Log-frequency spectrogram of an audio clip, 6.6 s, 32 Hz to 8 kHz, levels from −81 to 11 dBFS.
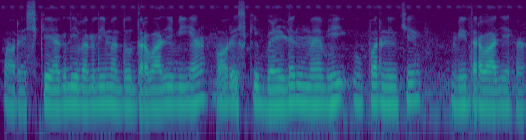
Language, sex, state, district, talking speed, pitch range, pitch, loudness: Hindi, male, Uttar Pradesh, Hamirpur, 175 wpm, 120-135 Hz, 130 Hz, -35 LUFS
